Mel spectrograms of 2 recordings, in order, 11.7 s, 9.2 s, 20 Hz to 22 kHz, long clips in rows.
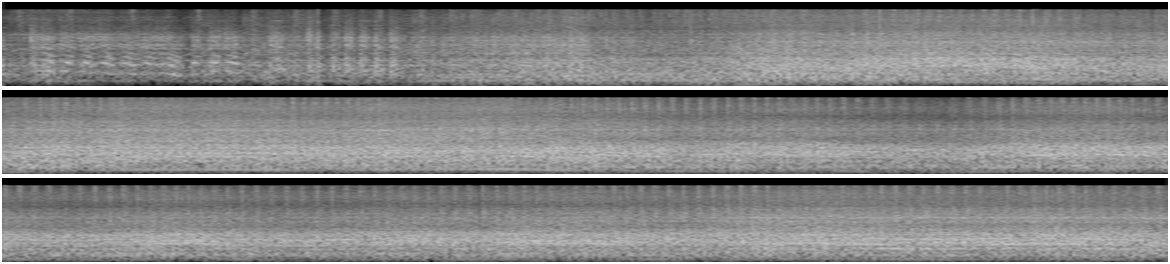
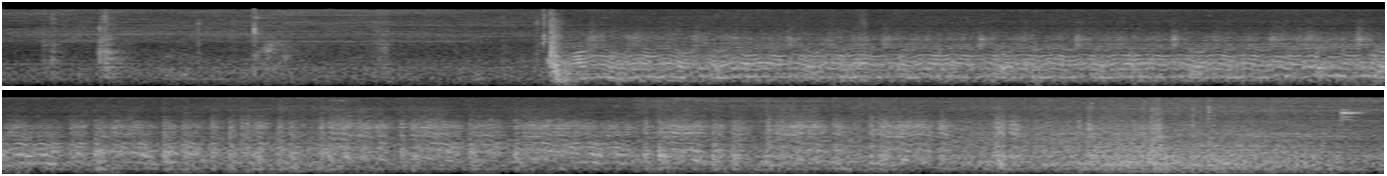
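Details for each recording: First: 80s BMW 628 CSi E24 manual coupe, parked since 2001, running on its own old fuel with air cleaner refitted: starts and settles into steady, even idle with no knocks or misses; runs well. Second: 1980s BMW E24 6-Series CSi, manual, parked since 2001, fuel pressure up to 2.5 bar. Faint ticks, then a sharp catch into a rough run that won't hold. It dies as soon as the key is released from crank; cause unknown.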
